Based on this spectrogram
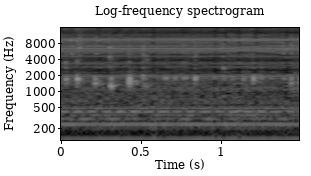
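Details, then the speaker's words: De'Longhi espresso machine pump, preheated, brewing illy Classico espresso grounds (very fine, lightly tamped): steady low buzz with labored, wavering rattle as flow chokes before half a shot; pump straining against over-fine grind. "Really coming out the right side. And now it's struggling. That's the pump just dying."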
